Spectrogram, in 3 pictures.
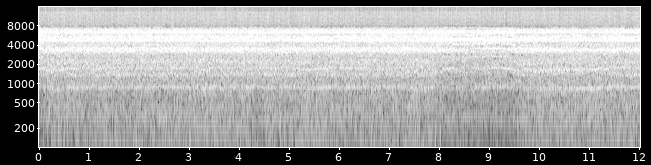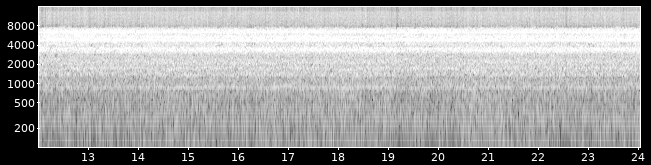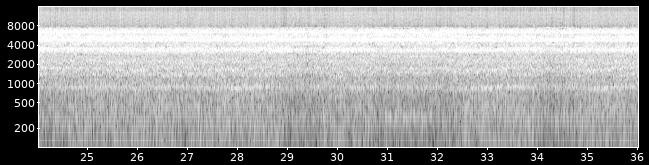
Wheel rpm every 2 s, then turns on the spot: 230, 230, 230, 230, 220, 210, 230, 230, 230, 230, 230, 240, 230, 230, 220, 210, 220, 220.
none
